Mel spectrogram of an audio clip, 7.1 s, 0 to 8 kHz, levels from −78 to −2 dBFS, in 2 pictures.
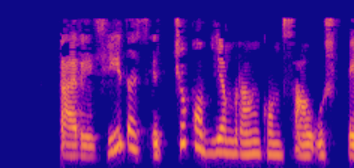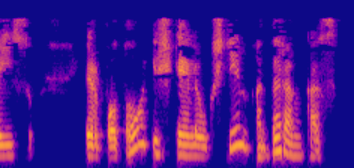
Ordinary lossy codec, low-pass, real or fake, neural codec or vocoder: MP3, 24 kbps; 7.2 kHz; fake; codec, 44.1 kHz, 2.6 kbps, SNAC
